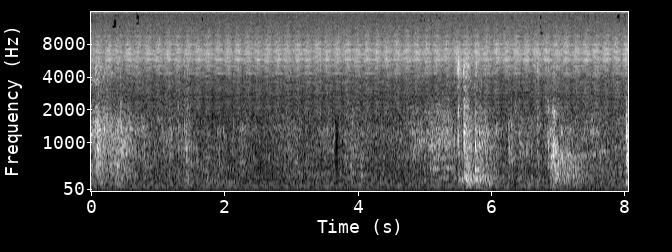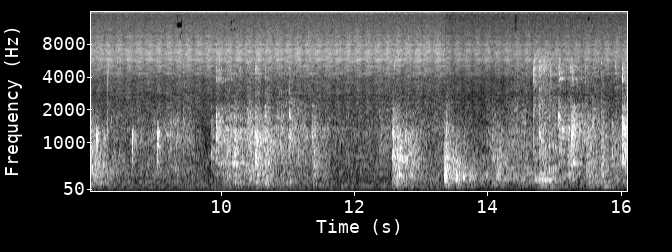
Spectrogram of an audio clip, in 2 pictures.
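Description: Candlepin bowling alley sounds: a steady room hum, then a run of sharp knocks and clatters through the second half as a candlepin ball is bowled and knocks down pins.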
